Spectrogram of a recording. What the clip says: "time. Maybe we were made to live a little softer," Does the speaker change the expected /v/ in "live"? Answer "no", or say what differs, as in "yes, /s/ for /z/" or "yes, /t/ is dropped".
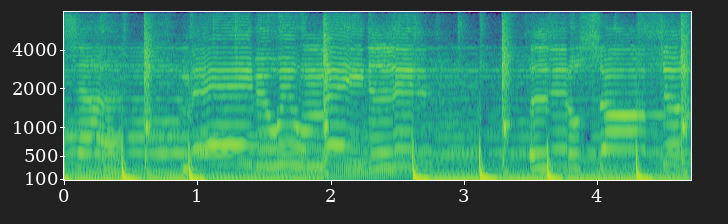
yes, /v/ is dropped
